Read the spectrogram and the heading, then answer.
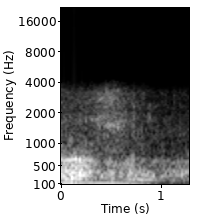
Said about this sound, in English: I realize you're eager for a show, but I'm actually still on my way home from work. I'm in my car.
